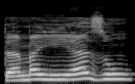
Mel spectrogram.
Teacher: اگلے یا کو نرم سے ادا کریں گے۔ زا کو موٹا کریں گے، زا میں جو سیٹی ہوگی وہ سیٹی نکلے گی۔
